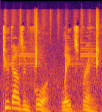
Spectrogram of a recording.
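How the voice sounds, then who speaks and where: A man's voice: on the high side, wildly swooping pitch, slow, music in the background, exaggerated voice. A man voicing a curious, polite young university student in an audio novel. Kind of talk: scripted audio novel dialogue.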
